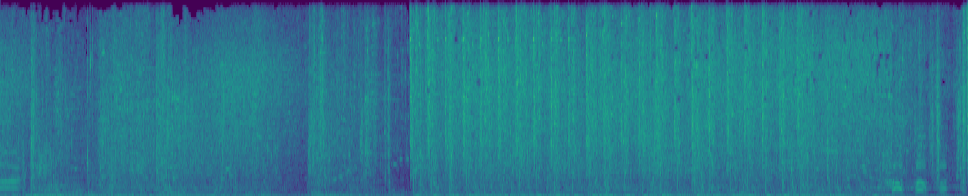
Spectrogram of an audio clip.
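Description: Rapid laser gunfire crackles and zaps.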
